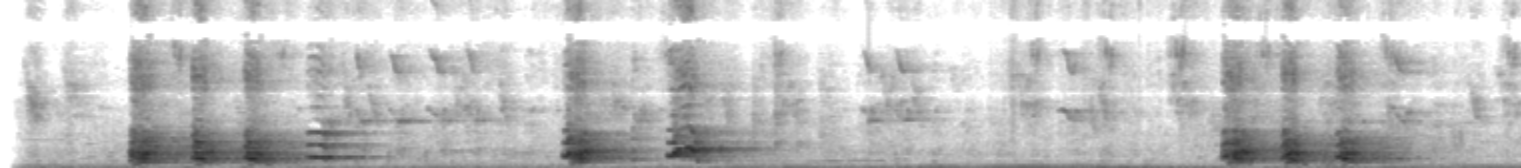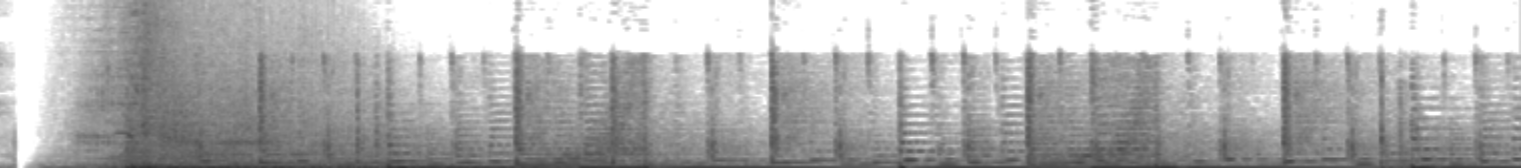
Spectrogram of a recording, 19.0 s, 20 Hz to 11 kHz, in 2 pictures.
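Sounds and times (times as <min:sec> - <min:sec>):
dog barking: 0:00.8 - 0:02.8, 0:03.5 - 0:04.8, 0:07.6 - 0:09.1.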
